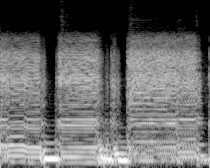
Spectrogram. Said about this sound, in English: But if I play it hard, I also can do things like add a distortion to this. So that's like, you know, a little bit of a grit, sort of almost broken up clean sound. Here's my crunchy sound.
